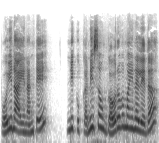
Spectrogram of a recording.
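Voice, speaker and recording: A woman voicing a proud, quick-tempered young husband in an audio novel, curt and commanding. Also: high voice, expressive, voice pushed up.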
